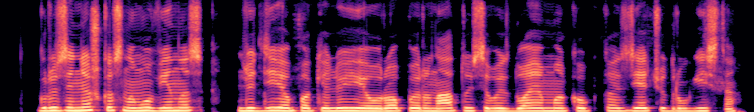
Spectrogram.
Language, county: Lithuanian, Alytus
